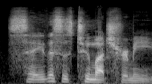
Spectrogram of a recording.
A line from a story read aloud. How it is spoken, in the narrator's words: exclaimed Tom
